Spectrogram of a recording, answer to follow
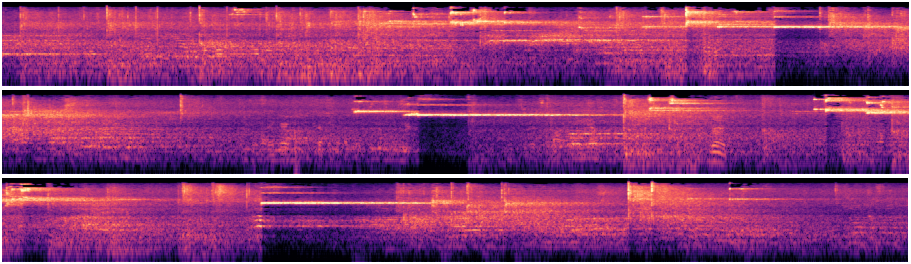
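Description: Basketball game in a large gym: a ball bouncing on the hardwood court and players' voices echoing around the hall. Three times a thin, high steady tone sounds for about a second.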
